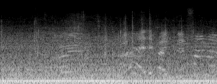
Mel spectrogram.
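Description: Steady drone of a charter bus's engine and road noise, heard from inside the passenger cabin, with faint chatter from other passengers.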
